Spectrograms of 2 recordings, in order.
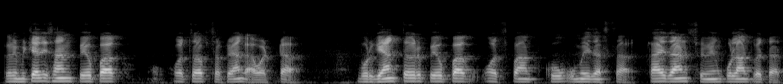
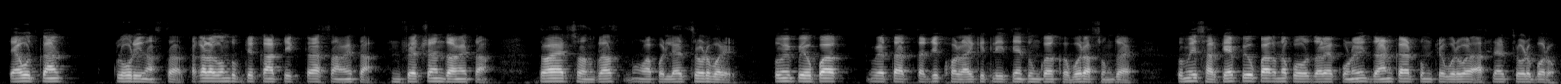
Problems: none marked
